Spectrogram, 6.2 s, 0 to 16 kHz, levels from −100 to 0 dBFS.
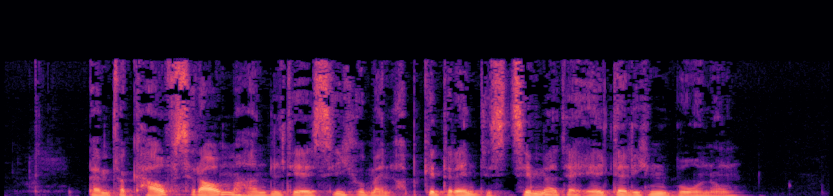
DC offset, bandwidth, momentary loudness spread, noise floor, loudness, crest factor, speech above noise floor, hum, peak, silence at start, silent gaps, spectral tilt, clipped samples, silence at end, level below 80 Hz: under 0.1%; 11.5 kHz; 9 LU; -72 dBFS; -24 LUFS; 20 dB; 49 dB; none; -4 dBFS; 0.65 s; none; -6 dB/octave; under 0.1%; 0.7 s; -46 dBFS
